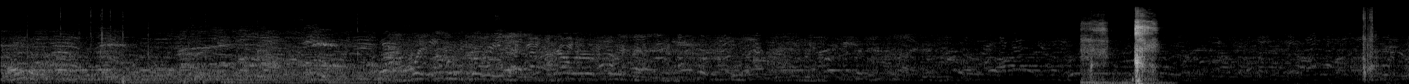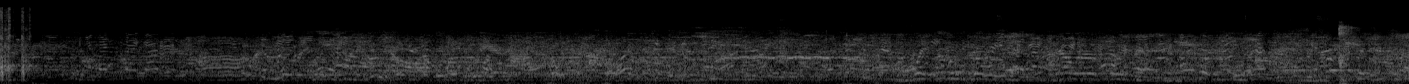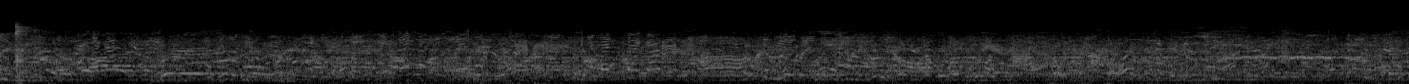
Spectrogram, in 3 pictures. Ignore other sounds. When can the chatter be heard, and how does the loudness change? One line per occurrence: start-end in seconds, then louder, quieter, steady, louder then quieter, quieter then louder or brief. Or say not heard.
0.0-42.2 quieter then louder.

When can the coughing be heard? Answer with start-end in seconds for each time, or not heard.
10.8-11.6, 26.9-28.6.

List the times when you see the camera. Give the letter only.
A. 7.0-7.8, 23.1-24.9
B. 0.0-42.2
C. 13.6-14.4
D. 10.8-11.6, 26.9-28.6
C.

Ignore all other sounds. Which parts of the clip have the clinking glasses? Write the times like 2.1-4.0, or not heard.
not heard.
